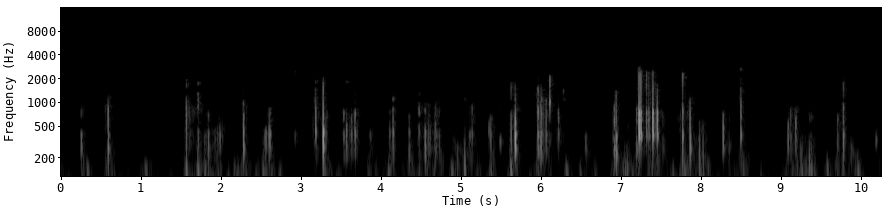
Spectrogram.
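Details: Big belly noises while digesting oats: irregular gurgles, squelches and short rumbles come and go in a quiet room, ordinary digestive bowel sounds.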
